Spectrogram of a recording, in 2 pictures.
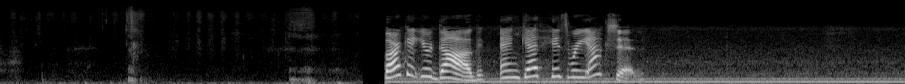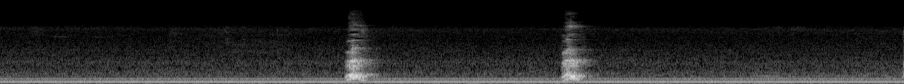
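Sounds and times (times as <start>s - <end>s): steady low hum: 0.0s - 18.0s
dog barks: 12.5s - 12.9s, 14.6s - 15.1s.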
